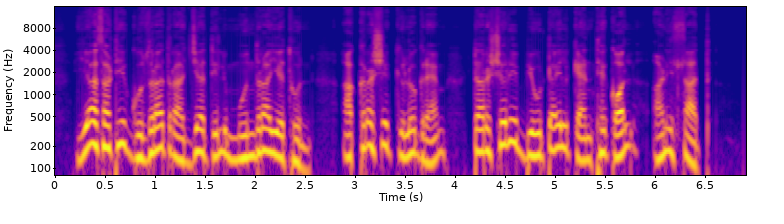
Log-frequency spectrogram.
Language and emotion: Marathi, neutral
